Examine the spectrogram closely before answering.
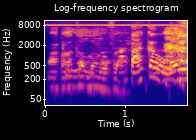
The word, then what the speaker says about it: Bakalova: Oh, sorry, I mispronounced that. Bakalova.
